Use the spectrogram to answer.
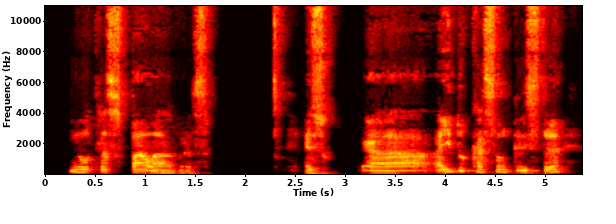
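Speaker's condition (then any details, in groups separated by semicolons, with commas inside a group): No condition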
